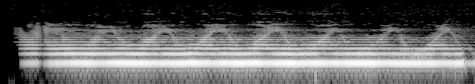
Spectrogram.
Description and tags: Sacrificial Summons
I basically reverbed a recording of me trying to replicate the "wah-wah" option in Audacity with my voice, which came out to this which you could probably use in some sort of sci-fi or fictional history TV show.
summons, loop, spooky, sacrificial, temple, weird, eerie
